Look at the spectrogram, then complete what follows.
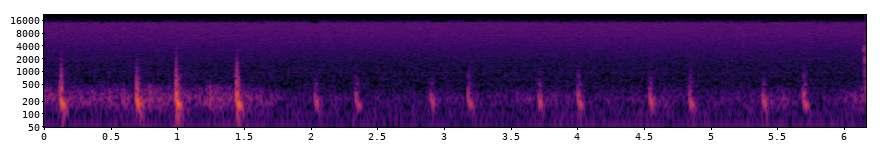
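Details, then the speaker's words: Normal heart sounds on cardiac auscultation, regular paired sounds at about 70 beats a minute. "в норме на верхушке первый тон громче второго первый систолический тон состоит"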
